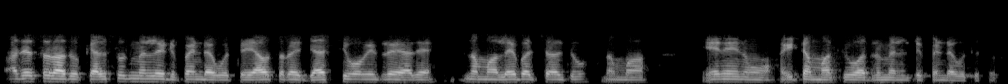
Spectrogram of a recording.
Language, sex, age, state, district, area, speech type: Kannada, male, 45-60, Karnataka, Chikkaballapur, urban, conversation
